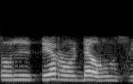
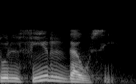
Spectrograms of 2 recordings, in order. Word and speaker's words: الفردوس: رقق الراء أيها الفاضل. كانت لهم جنات الفردوس. – إن الذين آمنوا وعملوا الصالحات كانت لهم جنات الفردوس نزلا. – لا أنت تقول الفير، نريد الفير. فير انطق معي فقط الحرفين هذين فأرى فير فردوس. لا تقول الفردوس، قل فير فقط، يعني فير.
